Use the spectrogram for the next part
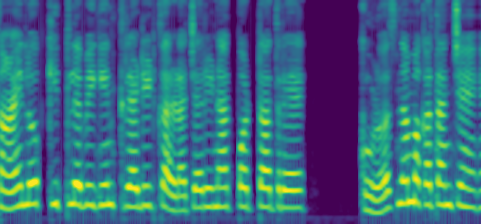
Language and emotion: Goan Konkani, surprised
